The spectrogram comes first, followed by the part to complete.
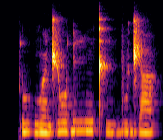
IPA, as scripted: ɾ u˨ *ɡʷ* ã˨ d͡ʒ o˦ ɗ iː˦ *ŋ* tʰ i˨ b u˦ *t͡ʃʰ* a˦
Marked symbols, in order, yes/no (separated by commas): yes, yes, no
